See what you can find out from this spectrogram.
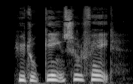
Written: hydrogensulfat

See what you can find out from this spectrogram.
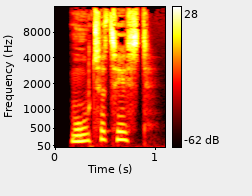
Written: motortest

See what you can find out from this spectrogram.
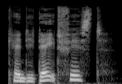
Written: KANDIDATENS

